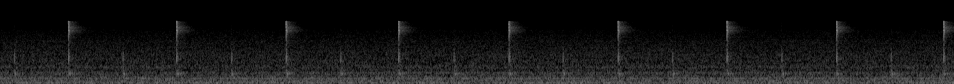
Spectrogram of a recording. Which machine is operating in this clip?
valve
